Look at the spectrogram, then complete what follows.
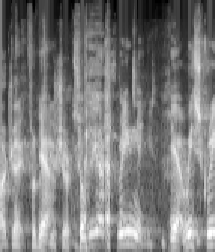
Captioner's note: chuckling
